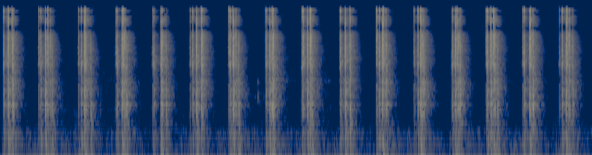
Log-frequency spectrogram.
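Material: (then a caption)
Laminate. Long acrylic nail tips tap a solid, flat white laminate tabletop, both hands working with fingers clawed. The result is a steady run of quick clicking bursts, about two per second, each a bright, sharp clatter over a soft, dull thud with very little ring.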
